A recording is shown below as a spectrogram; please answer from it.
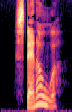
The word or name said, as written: standerur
